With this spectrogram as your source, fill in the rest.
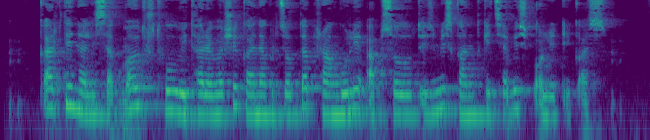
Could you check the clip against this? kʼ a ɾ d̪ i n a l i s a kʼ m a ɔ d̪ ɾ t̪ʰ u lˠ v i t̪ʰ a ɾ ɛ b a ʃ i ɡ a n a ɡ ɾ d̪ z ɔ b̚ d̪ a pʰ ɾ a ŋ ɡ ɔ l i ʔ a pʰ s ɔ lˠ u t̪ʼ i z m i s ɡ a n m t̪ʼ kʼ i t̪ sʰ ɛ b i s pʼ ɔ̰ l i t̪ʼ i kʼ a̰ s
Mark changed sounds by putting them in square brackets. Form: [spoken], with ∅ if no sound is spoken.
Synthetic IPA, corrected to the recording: kʼ a ɾ d̪ i n a l i s a kʼ m a ɔ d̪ ɾ t̪ʰ u lˠ v i t̪ʰ a ɾ ɛ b a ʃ i ɡ a n a ɡ ɾ d̪ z ɔ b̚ d̪ a pʰ ɾ a ŋ ɡ [u] l i ʔ a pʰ s ɔ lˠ u t̪ʼ i z m i s ɡ a n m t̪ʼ kʼ i t̪ sʰ ɛ b i s pʼ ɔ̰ l i t̪ʼ i kʼ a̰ s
